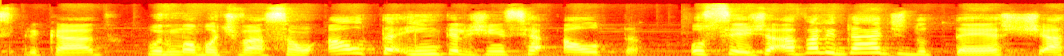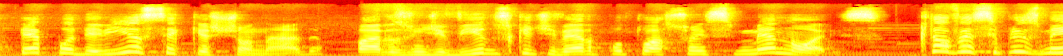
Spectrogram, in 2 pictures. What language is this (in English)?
Portuguese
